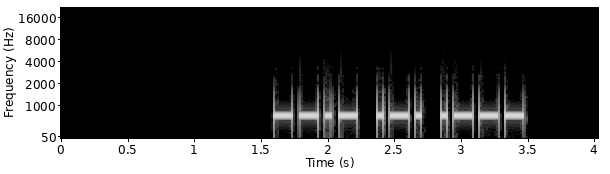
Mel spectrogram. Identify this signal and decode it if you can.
Morse code, heard as a keyed tone, about 25 wpm, 700 Hz. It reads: QRJ
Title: Q-Codes with Spoken Meaning - 25wpm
